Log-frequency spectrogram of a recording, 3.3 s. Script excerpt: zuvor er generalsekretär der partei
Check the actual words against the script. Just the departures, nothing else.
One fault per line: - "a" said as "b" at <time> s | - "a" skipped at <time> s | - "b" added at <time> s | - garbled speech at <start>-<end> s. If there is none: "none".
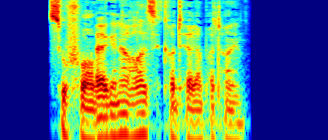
none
